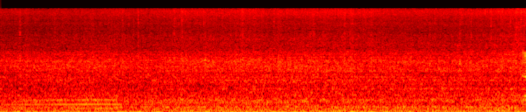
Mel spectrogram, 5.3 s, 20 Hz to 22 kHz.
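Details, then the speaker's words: 2004 Chevy Colorado 3.5 L road test: pulls smoothly under road noise with no stumble; fuel pressure holds instead of dying off as before. Normal acceleration, fixed. "I remember before the fuel pressure would just die off so there we go it's accelerating no problem it's maintaining fuel pressure"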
